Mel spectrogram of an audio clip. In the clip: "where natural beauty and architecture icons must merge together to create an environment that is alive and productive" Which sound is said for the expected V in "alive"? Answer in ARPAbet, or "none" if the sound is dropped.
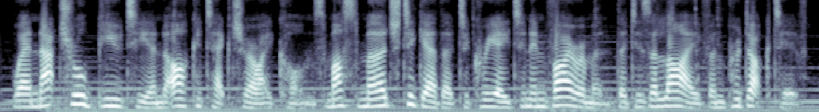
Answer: V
